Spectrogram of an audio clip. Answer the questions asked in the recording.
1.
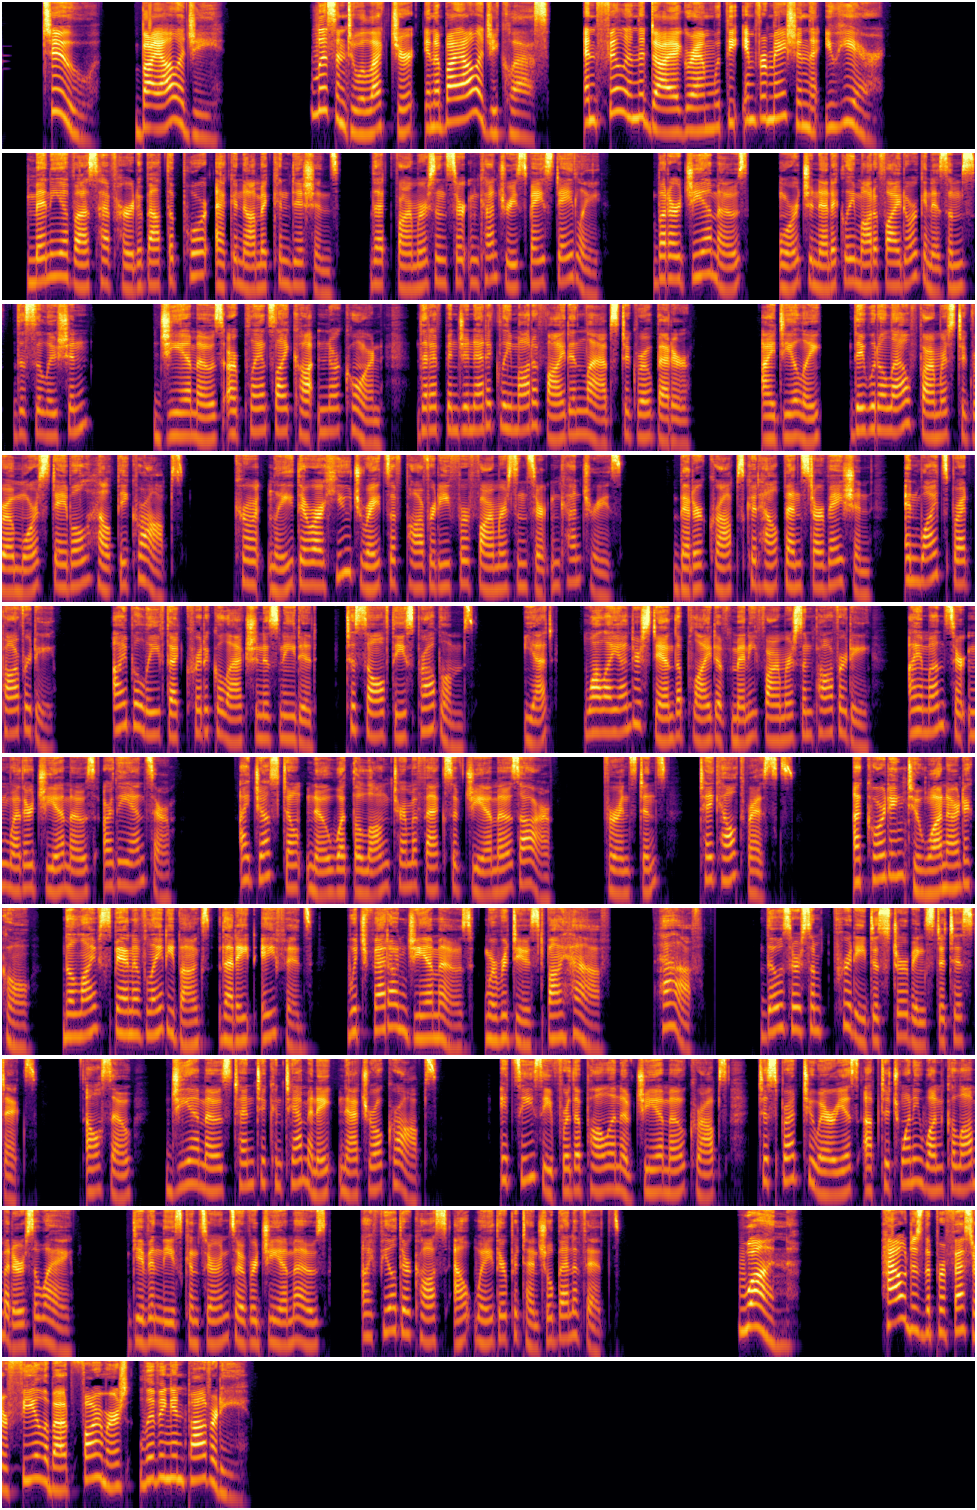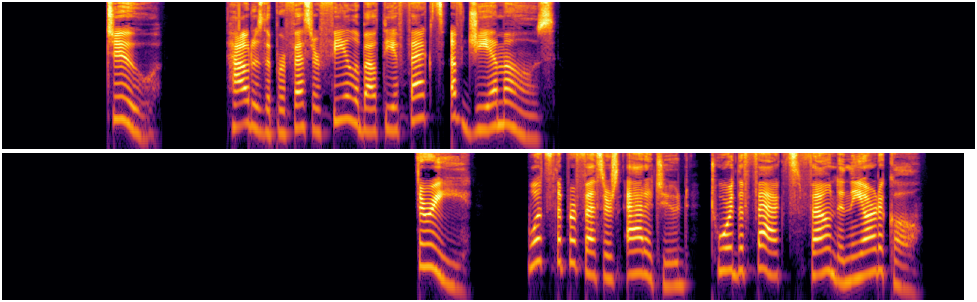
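Sympathetic; believes critical action is needed to solve their problems
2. Uncertain about their long-term effects; feels their costs outweigh their benefits
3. Finds them disturbing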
